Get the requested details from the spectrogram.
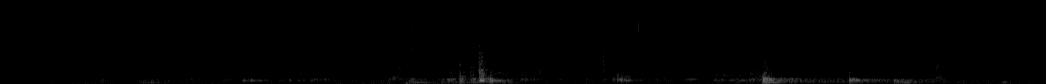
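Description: A guitar's wooden body knocks and thumps as it is handled and set down.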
